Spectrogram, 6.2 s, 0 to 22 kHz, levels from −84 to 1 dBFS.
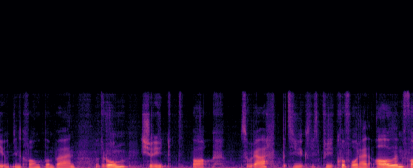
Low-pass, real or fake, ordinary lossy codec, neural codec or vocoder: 9.9 kHz; fake; none; autoencoder, 22.05 kHz, a latent of 192 numbers a frame, VITS, trained on many speakers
